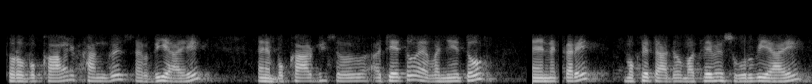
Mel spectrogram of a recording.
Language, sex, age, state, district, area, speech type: Sindhi, female, 60+, Maharashtra, Thane, urban, conversation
